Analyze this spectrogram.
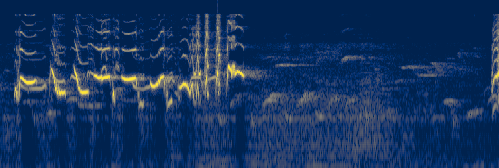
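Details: Song of an Oriental magpie-robin used to bait other magpie-robins: a steady series of clear whistled notes and trills for about two and a half seconds, then a quieter stretch with soft background noise.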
